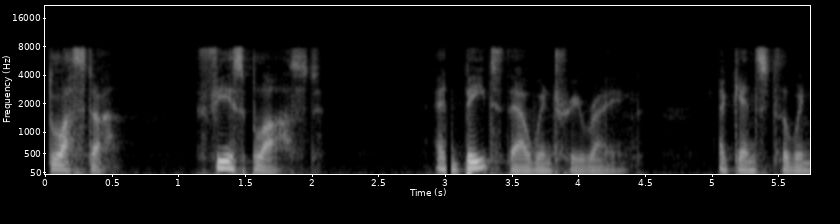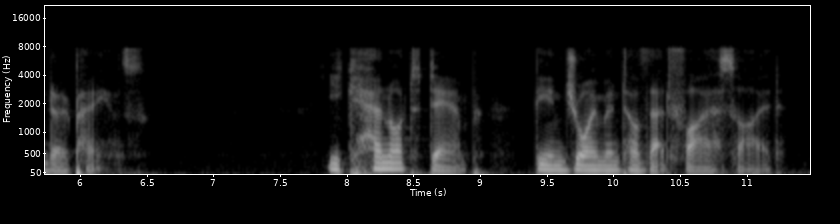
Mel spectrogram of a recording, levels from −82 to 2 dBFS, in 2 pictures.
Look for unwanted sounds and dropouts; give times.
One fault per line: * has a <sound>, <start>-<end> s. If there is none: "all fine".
* has a dropout, 3.0-3.1 s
